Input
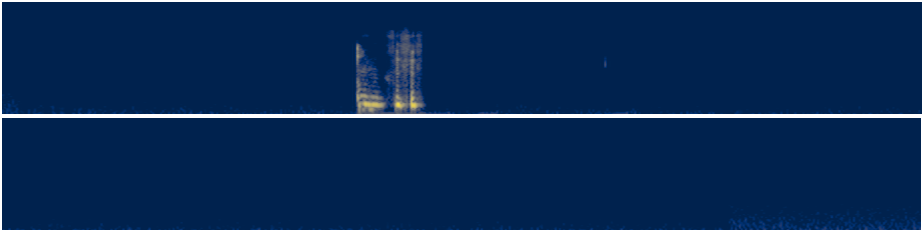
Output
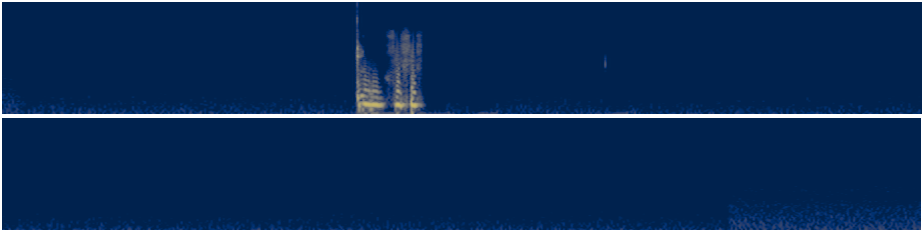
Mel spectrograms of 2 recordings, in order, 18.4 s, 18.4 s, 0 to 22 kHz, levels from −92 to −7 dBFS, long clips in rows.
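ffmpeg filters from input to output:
ffmpeg -i in.wav -filter_complex "[0:a]asplit=2[link_01][link_02];[link_02]acompressor=threshold=-38dB:ratio=6,volume=-1.5dB[link_03];[link_01][link_03]amix=inputs=2:normalize=0,asoftclip=type=tanh:threshold=-26dB" out.wav

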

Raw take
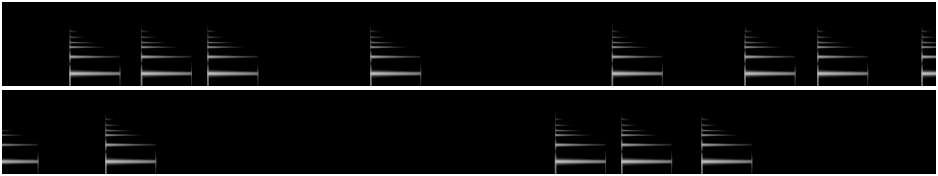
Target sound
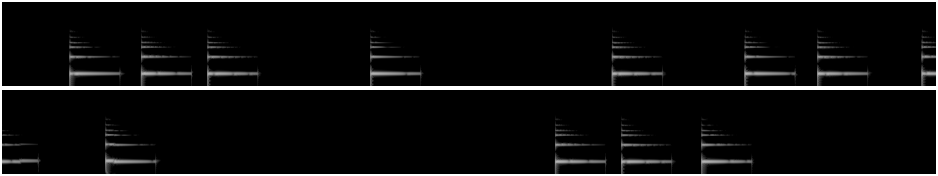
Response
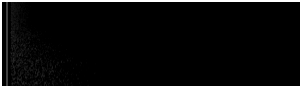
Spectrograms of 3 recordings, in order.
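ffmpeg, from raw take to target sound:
-filter_complex "[0:a]asplit=3[link_01][link_02][link_03];[link_01]afade=type=out:start_time=9.51:duration=0.02[link_04];[link_02]afreqshift=37,afade=type=in:start_time=9.51:duration=0.02,afade=type=out:start_time=10.45:duration=0.02[link_05];[link_03]afade=type=in:start_time=10.45:duration=0.02[link_06];[link_04][link_05][link_06]amix=inputs=3:normalize=0,flanger=delay=5.2:depth=6.7:regen=-57:speed=0.52:shape=sinusoidal"

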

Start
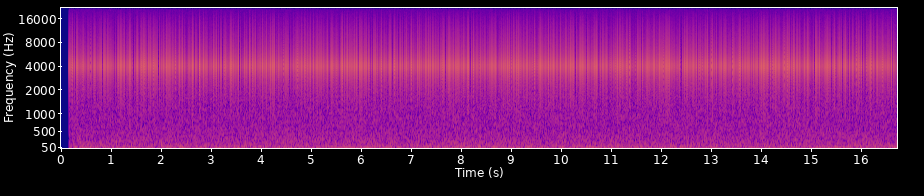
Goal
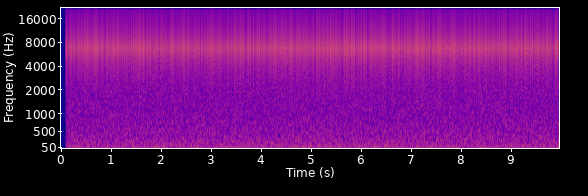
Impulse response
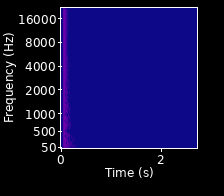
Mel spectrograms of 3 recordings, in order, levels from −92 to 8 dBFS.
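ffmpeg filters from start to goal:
-af "asetrate=74088,aresample=44100,flanger=delay=8.5:depth=7.9:regen=61:speed=0.76:shape=triangular"

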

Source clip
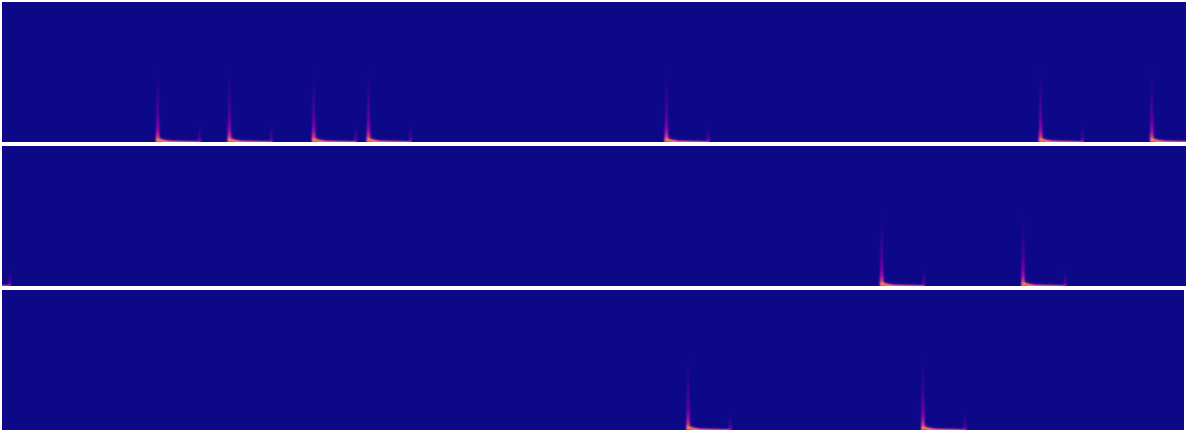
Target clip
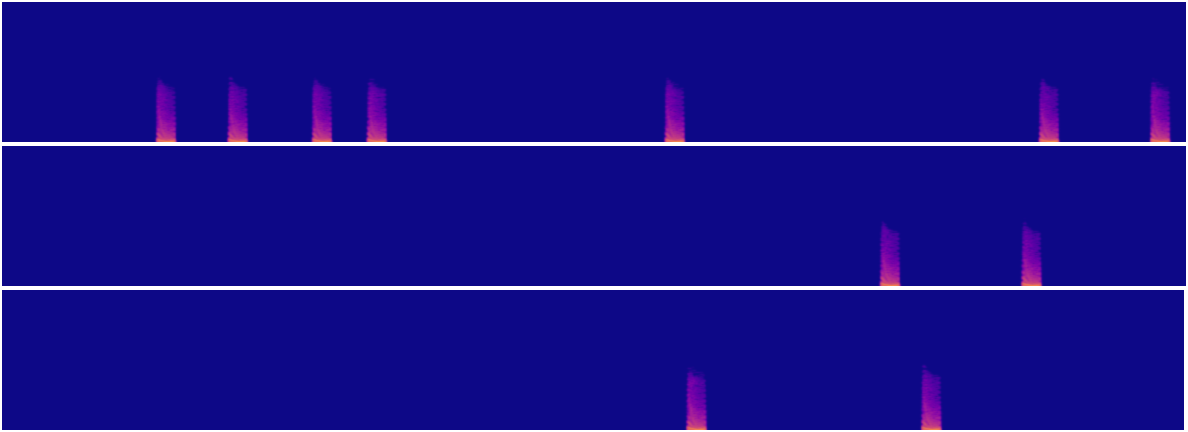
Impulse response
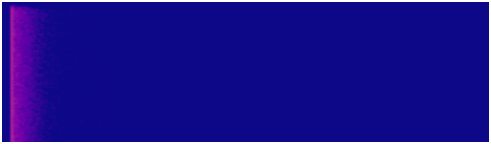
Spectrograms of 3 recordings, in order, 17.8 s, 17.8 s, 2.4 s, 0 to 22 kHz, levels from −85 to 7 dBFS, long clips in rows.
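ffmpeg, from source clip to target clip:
-af "aresample=16000,acrusher=bits=3:mix=0:aa=0.000001,aresample=44100,aeval=exprs='(tanh(15.8*val(0)+0.4)-tanh(0.4))/15.8':channel_layout=same,afftdn=noise_reduction=18:noise_floor=-47,bass=frequency=250:gain=6,treble=frequency=4000:gain=-8"

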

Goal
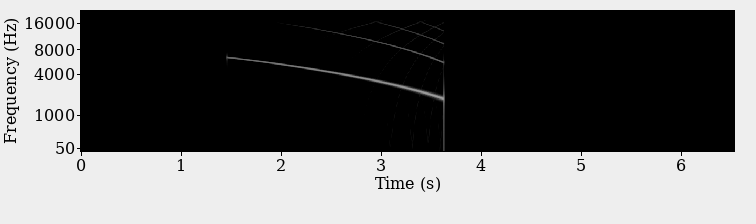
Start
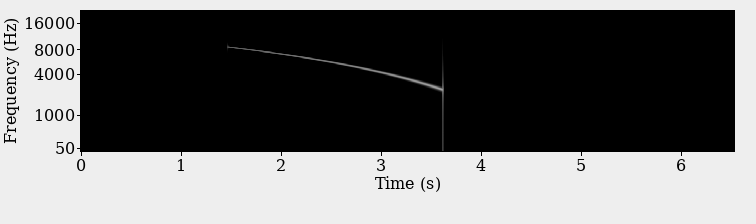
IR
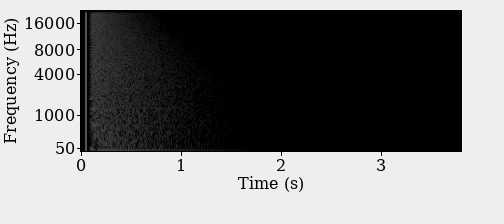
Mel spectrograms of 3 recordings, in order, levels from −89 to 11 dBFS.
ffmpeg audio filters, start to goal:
-filter_complex "[0:a]asplit=2[link_01][link_02];[link_02]highpass=frequency=720:poles=1,volume=15dB,asoftclip=type=tanh:threshold=-25.5dB[link_03];[link_01][link_03]amix=inputs=2:normalize=0,lowpass=frequency=3500:poles=1,volume=-6dB,asetrate=33038,aresample=44100,atempo=1.33484"

